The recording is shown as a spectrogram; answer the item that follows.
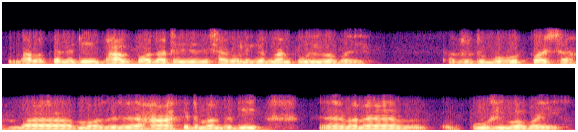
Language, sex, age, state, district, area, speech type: Assamese, male, 30-45, Assam, Majuli, urban, conversation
